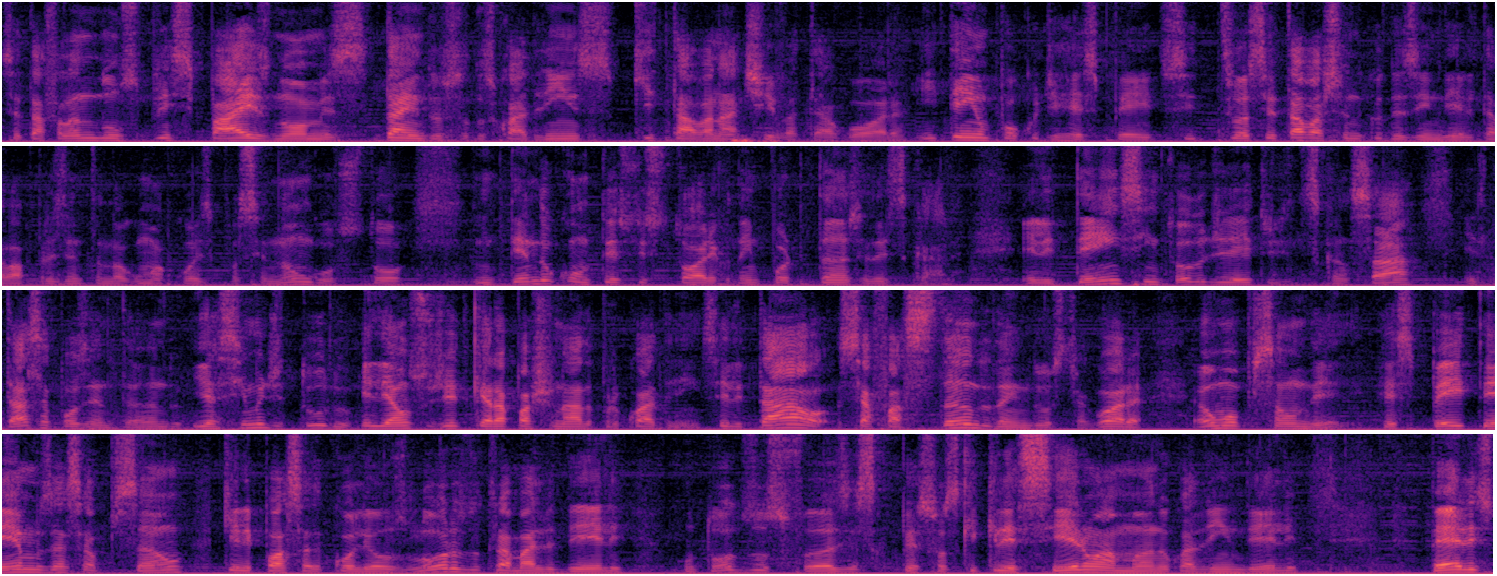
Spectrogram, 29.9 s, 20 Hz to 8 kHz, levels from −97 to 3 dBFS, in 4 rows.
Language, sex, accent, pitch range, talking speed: Portuguese, male, Brazilian, 115-145 Hz, 215 wpm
